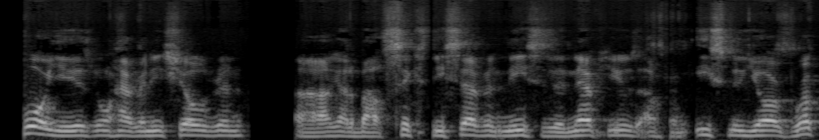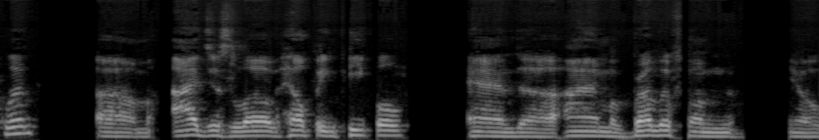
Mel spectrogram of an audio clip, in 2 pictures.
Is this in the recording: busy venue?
no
